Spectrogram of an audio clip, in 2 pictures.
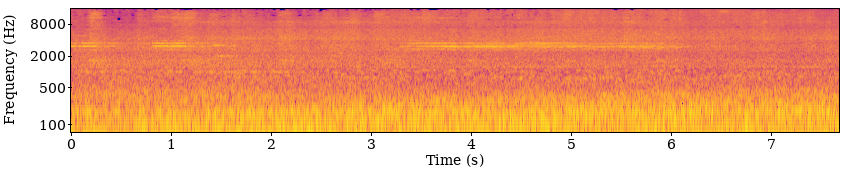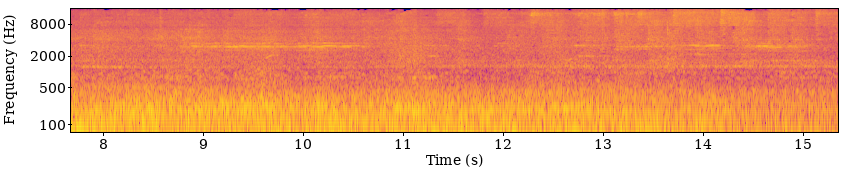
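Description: LRT Line 1 light-rail train pulling out of an elevated station, its cars and wheels rumbling steadily along the track. The sound grows a second in and eases near the end as the last car clears the platform.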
